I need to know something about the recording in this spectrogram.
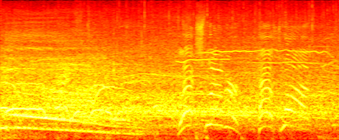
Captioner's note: crowd cheering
